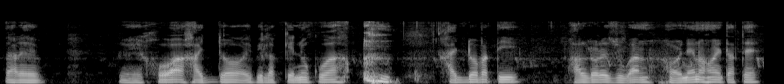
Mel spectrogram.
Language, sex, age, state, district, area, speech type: Assamese, male, 45-60, Assam, Udalguri, rural, spontaneous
